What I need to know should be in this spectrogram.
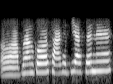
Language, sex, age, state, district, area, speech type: Assamese, female, 45-60, Assam, Golaghat, rural, conversation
